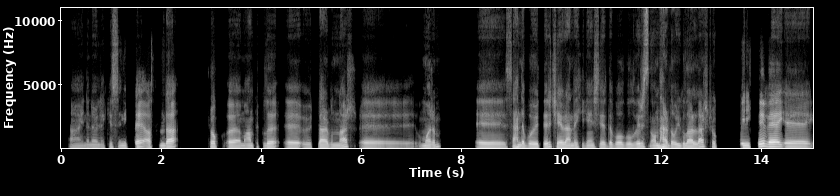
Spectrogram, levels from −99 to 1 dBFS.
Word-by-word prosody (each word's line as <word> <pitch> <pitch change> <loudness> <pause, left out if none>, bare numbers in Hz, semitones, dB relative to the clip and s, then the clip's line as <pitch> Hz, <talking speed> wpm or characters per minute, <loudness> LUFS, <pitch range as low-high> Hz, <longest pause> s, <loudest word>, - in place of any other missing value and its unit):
Aynen 115 -2 -13
öyle. 105 -2 -10
Kesinlikle 125 +5 -3
aslında 135 +3 +1 0.7
çok, 140 -1 0 0.2
ııı, 130 -1 +2
mantıklı, 130 +2 -2
eee, 120 -2 0
öğütler 115 0 -1
bunlar. 120 +9 -3
Eee, 110 -1 -5
umarım, 120 +7 -3 0.7
eee, 115 -2 0
sen 130 +5 -1
de 130 -2 0
bu 130 - +1
öğütleri 125 +4 +1
çevrendeki 120 -3 +1
gençlere 120 0 -4
de 120 -1 -2
bol 120 -1 0
bol 120 0 -2
verirsin. 135 0 -1
Onlar 125 +2 +2
da 130 - +1
uygularlar. 130 +5 +2
Çok 135 -2 -5 0.5
keyifli 140 +9 +3
ve, 170 0 +8
eee, 140 -2 +1
120 Hz, 120 wpm, -24 LUFS, 115-135 Hz, 0.7 s, ve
